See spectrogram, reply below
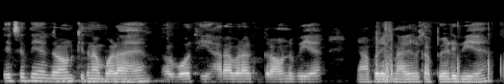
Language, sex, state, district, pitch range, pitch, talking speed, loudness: Hindi, male, Bihar, Jahanabad, 125-140 Hz, 130 Hz, 260 wpm, -17 LUFS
